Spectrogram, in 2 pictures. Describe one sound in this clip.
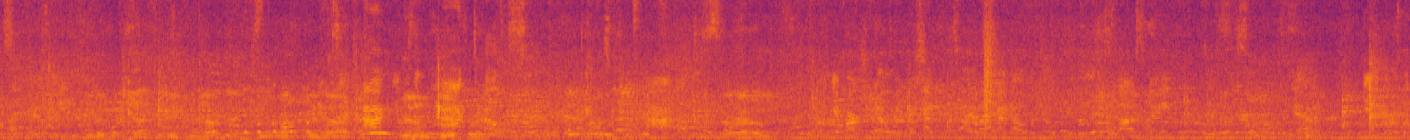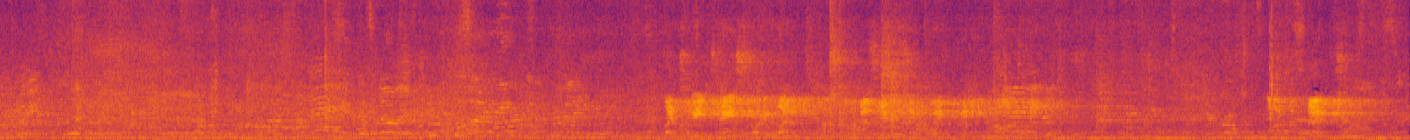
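A crowd of spectators chatters throughout, echoing in a large hall.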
